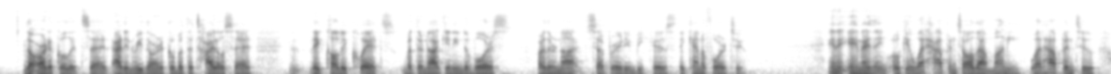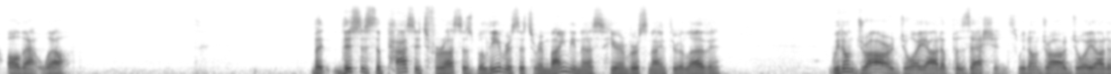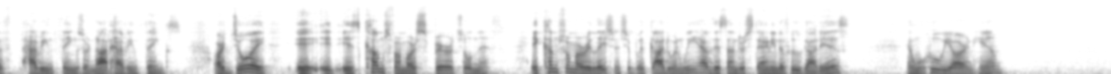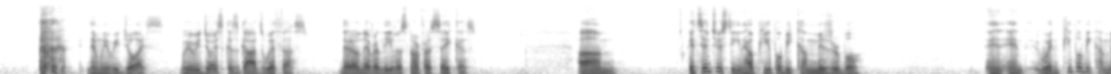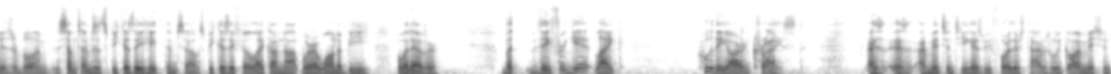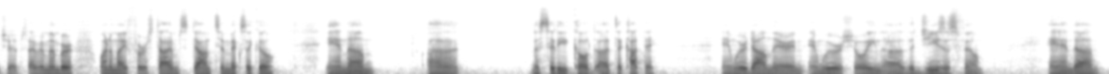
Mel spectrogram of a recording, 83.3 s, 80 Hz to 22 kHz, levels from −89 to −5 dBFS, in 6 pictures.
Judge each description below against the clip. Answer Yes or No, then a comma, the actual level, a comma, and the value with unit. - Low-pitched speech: Yes, low, 130 Hz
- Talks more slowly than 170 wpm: Yes, average, 160 wpm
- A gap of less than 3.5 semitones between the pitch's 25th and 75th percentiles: No, average, 3.9 semitones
